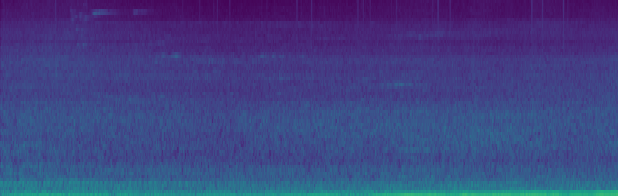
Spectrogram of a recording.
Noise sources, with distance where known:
large-sounding engine

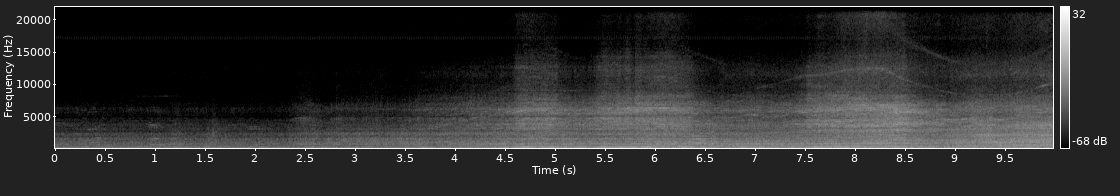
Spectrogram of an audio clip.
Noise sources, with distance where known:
large-sounding engine, near
car horn

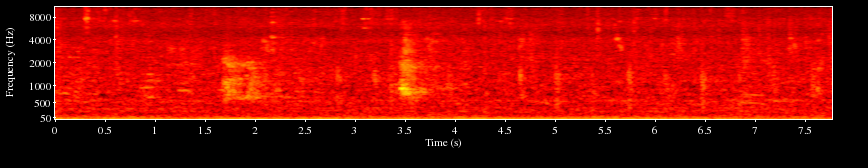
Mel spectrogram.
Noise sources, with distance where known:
person or small group talking
dog barking or whining, far

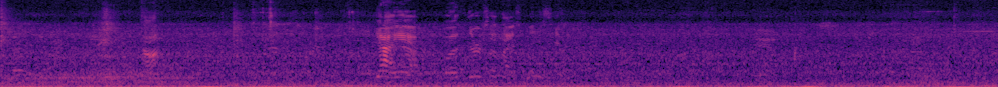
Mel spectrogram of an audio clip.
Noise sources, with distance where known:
person or small group talking, near

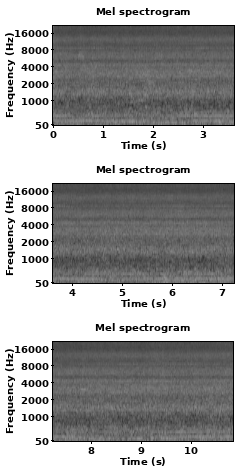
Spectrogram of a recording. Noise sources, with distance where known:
engine of unclear size, near
unidentified human voice

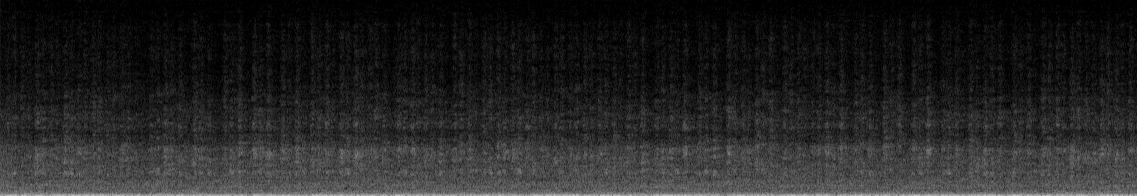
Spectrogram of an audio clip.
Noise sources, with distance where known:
engine of unclear size, near

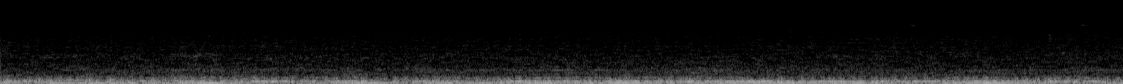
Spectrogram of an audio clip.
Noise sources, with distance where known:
engine of unclear size

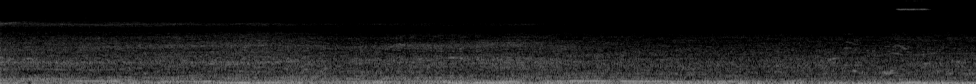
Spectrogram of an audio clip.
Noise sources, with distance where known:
engine of unclear size, far

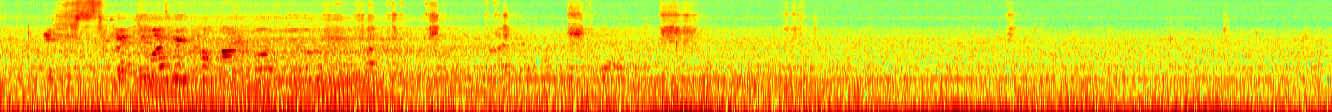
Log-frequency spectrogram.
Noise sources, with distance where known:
medium-sounding engine
person or small group talking, near

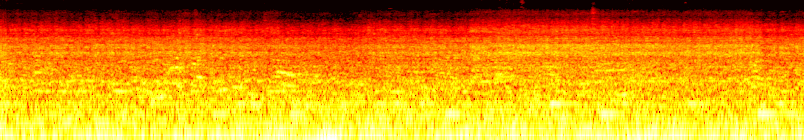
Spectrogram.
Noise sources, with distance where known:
engine of unclear size
person or small group talking

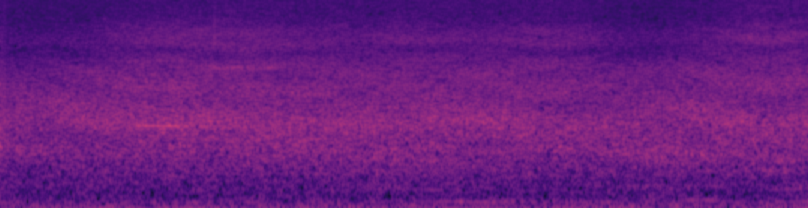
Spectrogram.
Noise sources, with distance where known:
engine of unclear size, far

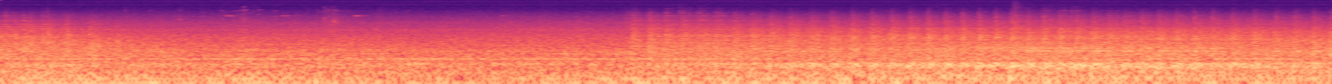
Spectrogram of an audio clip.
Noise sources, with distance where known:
hoe ram

